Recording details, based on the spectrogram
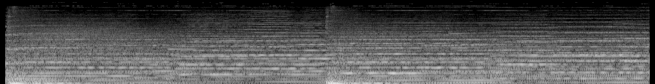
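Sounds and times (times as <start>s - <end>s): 
epic full orchestra playing counterpoint: 0.1s - 6.5s.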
